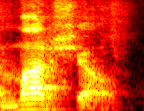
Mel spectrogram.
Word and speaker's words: Martial: Se escreve Martial, mas a pronúncia francesa é Martial.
